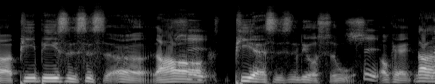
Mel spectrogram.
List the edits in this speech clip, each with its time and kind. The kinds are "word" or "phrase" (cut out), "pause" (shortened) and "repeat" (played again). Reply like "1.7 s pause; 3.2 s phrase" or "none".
2.1 s word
